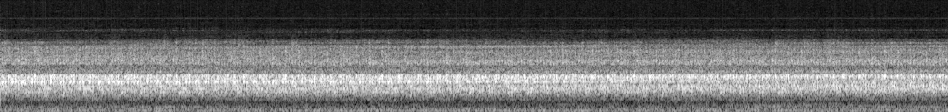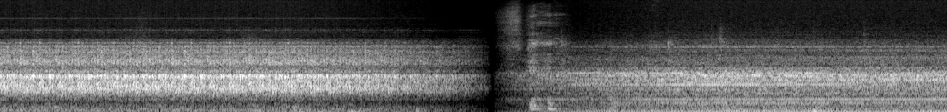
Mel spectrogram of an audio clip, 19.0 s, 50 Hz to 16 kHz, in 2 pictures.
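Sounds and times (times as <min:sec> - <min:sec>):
model train running: 0:00.0 - 0:14.2.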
